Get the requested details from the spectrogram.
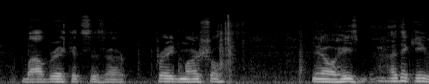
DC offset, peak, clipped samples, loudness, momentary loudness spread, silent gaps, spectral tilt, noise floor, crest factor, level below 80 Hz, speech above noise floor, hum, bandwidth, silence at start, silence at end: under 0.1%; -14 dBFS; under 0.1%; -29 LUFS; 13 LU; none; -7.5 dB/octave; -51 dBFS; 14 dB; -54 dBFS; 23 dB; none; 11 kHz; 0 s; 0 s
